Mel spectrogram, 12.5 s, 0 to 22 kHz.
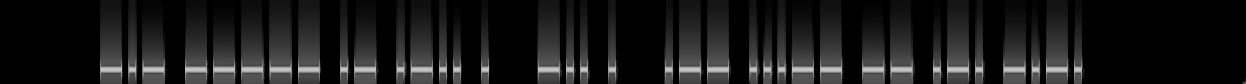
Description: Morse code, heard as a keyed tone, about 17 wpm, 700 Hz. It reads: K0ALE DE W3MRC
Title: USA Callsign DE Callsign - 5 Characters - 17wpm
